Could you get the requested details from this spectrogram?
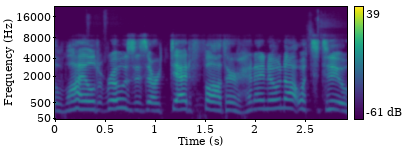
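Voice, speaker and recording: Delivered in a raised, projected voice, the put-on character voice moves at a fairly quick pace with fairly even intonation. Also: woman, high pitch for a woman. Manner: dramatic, solemn voice acting.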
